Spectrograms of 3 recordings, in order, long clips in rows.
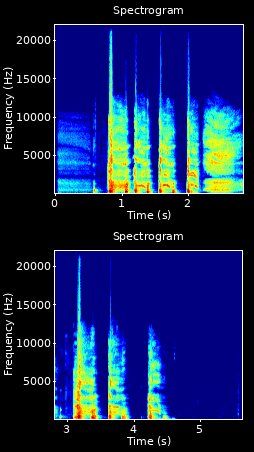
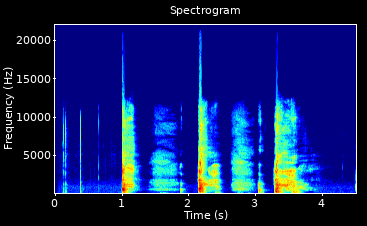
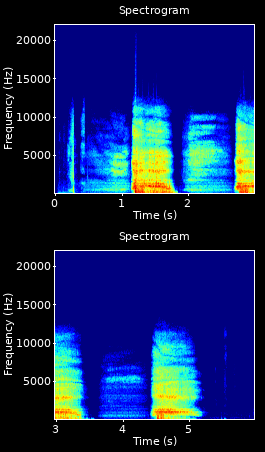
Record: {
  "cough_length": "5.6 s",
  "cough_amplitude": 32768,
  "cough_signal_mean_std_ratio": 0.39,
  "three_cough_length": "4.5 s",
  "three_cough_amplitude": 32768,
  "three_cough_signal_mean_std_ratio": 0.28,
  "exhalation_length": "6.0 s",
  "exhalation_amplitude": 32768,
  "exhalation_signal_mean_std_ratio": 0.45,
  "survey_phase": "beta (2021-08-13 to 2022-03-07)",
  "age": "18-44",
  "gender": "Male",
  "wearing_mask": "No",
  "symptom_cough_any": true,
  "symptom_shortness_of_breath": true,
  "symptom_sore_throat": true,
  "symptom_onset": "2 days",
  "smoker_status": "Never smoked",
  "respiratory_condition_asthma": false,
  "respiratory_condition_other": false,
  "recruitment_source": "Test and Trace",
  "submission_delay": "2 days",
  "covid_test_result": "Positive",
  "covid_test_method": "RT-qPCR",
  "covid_ct_value": 15.8,
  "covid_ct_gene": "N gene",
  "covid_ct_mean": 15.8,
  "covid_viral_load": "6600000 copies/ml",
  "covid_viral_load_category": "High viral load (>1M copies/ml)"
}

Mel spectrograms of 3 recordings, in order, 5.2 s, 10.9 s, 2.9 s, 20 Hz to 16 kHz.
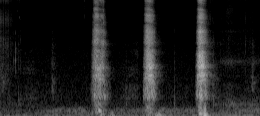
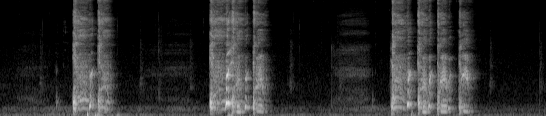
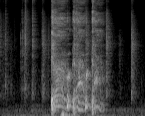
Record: {
  "exhalation_length": "5.2 s",
  "exhalation_amplitude": 2848,
  "exhalation_signal_mean_std_ratio": 0.31,
  "three_cough_length": "10.9 s",
  "three_cough_amplitude": 8731,
  "three_cough_signal_mean_std_ratio": 0.33,
  "cough_length": "2.9 s",
  "cough_amplitude": 2919,
  "cough_signal_mean_std_ratio": 0.46,
  "survey_phase": "alpha (2021-03-01 to 2021-08-12)",
  "age": "18-44",
  "gender": "Female",
  "wearing_mask": "No",
  "symptom_cough_any": true,
  "symptom_fatigue": true,
  "smoker_status": "Ex-smoker",
  "respiratory_condition_asthma": false,
  "respiratory_condition_other": false,
  "recruitment_source": "Test and Trace",
  "submission_delay": "2 days",
  "covid_test_result": "Positive",
  "covid_test_method": "RT-qPCR",
  "covid_ct_value": 32.0,
  "covid_ct_gene": "ORF1ab gene"
}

